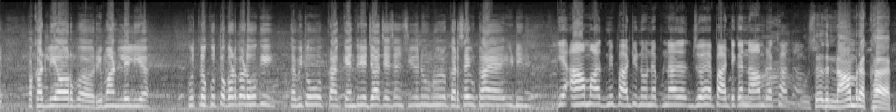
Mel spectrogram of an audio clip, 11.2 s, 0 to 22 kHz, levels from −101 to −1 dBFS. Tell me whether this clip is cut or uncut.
cut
